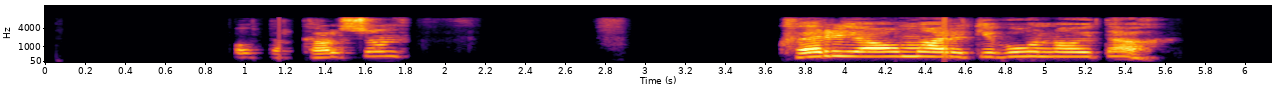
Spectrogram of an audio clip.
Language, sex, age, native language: Icelandic, female, 50-59, Icelandic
